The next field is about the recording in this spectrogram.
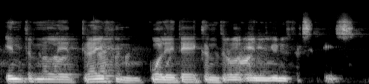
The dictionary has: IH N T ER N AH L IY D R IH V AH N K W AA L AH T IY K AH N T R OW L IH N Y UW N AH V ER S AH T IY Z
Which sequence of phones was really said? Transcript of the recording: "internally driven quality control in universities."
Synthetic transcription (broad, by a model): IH N T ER N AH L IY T R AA F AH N K W AA L AH T IY K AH N T R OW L IH N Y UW N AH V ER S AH T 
